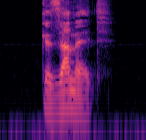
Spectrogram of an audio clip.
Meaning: past participle of sammeln
- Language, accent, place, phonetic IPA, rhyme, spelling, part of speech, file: German, Germany, Berlin, [ɡəˈzaml̩t], -aml̩t, gesammelt, verb, De-gesammelt.ogg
